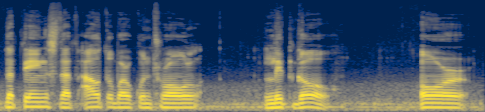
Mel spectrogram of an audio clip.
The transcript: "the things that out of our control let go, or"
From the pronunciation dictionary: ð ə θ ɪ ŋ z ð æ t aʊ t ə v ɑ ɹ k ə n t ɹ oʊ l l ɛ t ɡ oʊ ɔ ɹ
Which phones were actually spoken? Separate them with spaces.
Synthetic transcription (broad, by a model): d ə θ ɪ ŋ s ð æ t aʊ t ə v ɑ w k ə n t ɹ oʊ l l ɛ t ɡ oʊ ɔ ɹ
